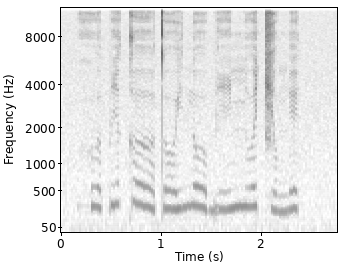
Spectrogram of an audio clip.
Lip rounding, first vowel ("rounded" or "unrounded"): rounded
